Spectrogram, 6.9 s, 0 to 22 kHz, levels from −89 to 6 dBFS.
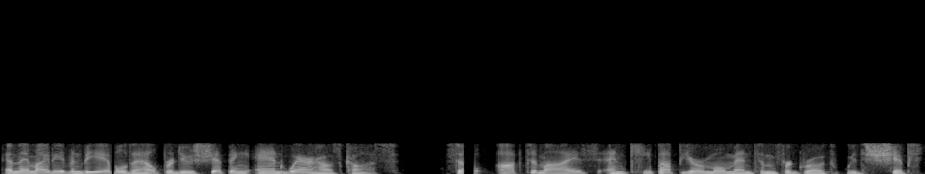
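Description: Packet loss filled with silence breaks the speech at 0.84 s, between "they might even be" and "to help reduce shipping", and again at 3.48 s, after "shipping and warehouse costs" and before "optimize and keep up". Audio went missing, and the receiver put dead silence in its place: a 30 ms hole, then a 90 ms one. Both fit 30 ms packets, one lost and then three in a row. Each gap starts and stops abruptly, under the band-limited telephone sound of G.711.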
